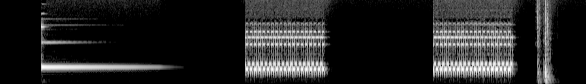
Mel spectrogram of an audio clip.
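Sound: telephone ringing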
